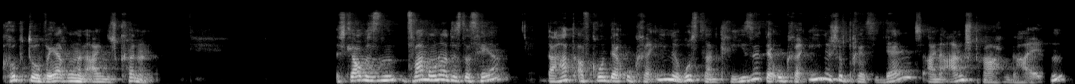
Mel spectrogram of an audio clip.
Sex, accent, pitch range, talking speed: male, German, 130-190 Hz, 130 wpm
